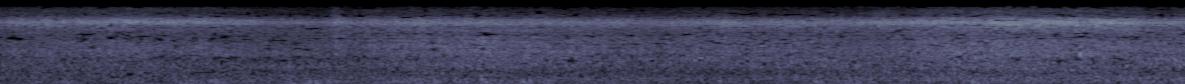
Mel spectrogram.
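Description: Steady rain falling on a wet paved street, an even hiss that grows a little louder in the second half.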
